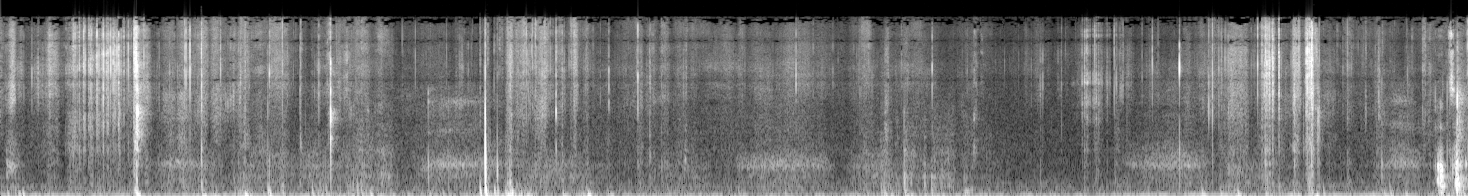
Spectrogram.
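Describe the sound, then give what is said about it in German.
Scissors cut a velcro strip to length, making a series of scratchy, tearing snips and crunches in irregular bursts, with faint murmuring in the background. “Dann nehme ich mir nochmal die Schere und schneide das dann da ab.”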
